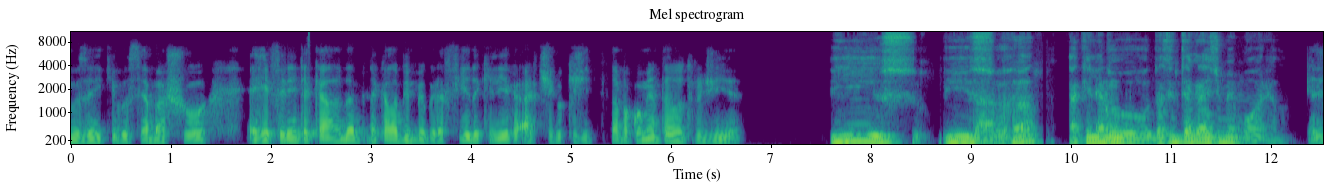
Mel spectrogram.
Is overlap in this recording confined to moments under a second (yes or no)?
yes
